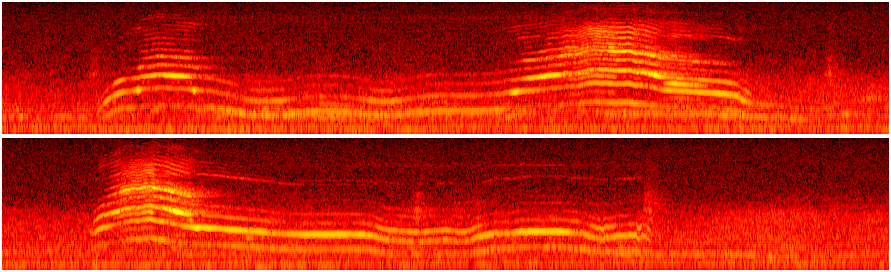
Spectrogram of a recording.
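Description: A cat meows and yowls in long, wavering cries close by.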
